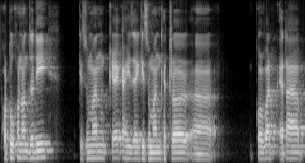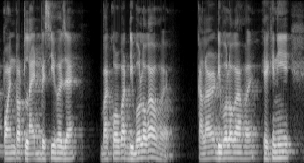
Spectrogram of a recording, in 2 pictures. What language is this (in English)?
Assamese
